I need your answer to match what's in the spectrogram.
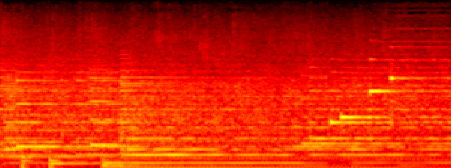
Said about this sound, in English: Clap for Jesus. Clap for Him.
